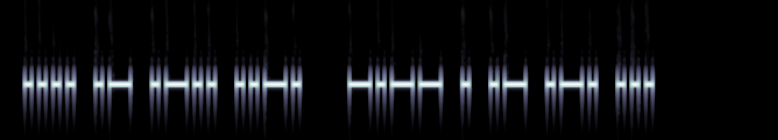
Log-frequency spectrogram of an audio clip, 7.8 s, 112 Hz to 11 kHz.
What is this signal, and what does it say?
Morse code, heard as a keyed tone, about 17 wpm, 700 Hz. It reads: HALF YEARS
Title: Speed-Racing - Sets of 5 Words 17wpm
